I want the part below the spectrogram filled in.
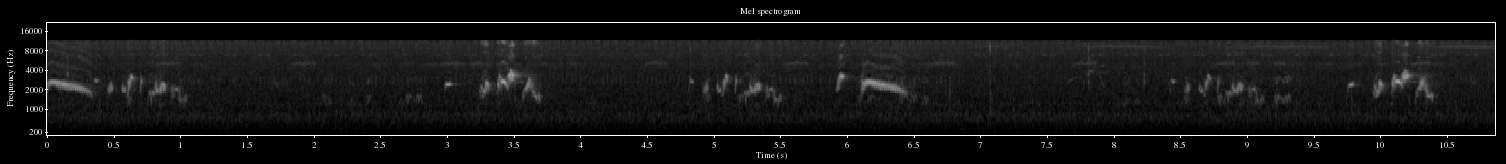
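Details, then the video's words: Red-whiskered bulbul, a wild-caught decoy described as big-bodied with a loud wild voice, repeats jaunty phrases of quick up-and-down whistles about every three seconds, some ending in a falling slur. "Bẫy đấu chào mào BỘ TO HẦU TO GIỌNG RỪNG BAO HAY"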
